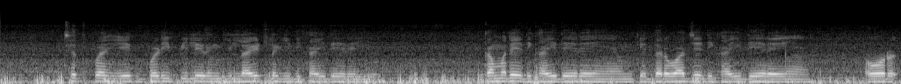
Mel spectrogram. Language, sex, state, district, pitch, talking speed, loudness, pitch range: Hindi, male, Rajasthan, Bikaner, 125 Hz, 175 wpm, -16 LUFS, 120-135 Hz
